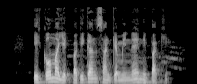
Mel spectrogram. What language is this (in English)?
Orizaba Nahuatl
